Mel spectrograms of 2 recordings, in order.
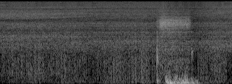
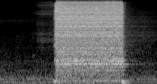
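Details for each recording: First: Allis Chalmers 190XT Power Director hi-low clutch pack, air applied by rubber-tipped hose at the control valve. Tractor has high range but no low range despite a new Power Director. Short sharp air hisses cut off cleanly with no steady leak; clutch closes and holds pressure. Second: Allis Chalmers 190XT Power Director, air applied to the low-range clutch pack with the cover off: a sharp hiss lasting under a second that rushes straight through; clutch pack not sealing, air also exits the high side, owner suspects the shaft sealing rings.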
